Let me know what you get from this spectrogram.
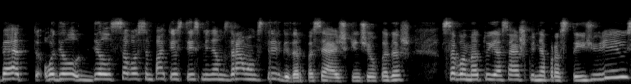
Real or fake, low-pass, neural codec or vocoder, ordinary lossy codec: real; 9.9 kHz; none; MP3, 64 kbps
